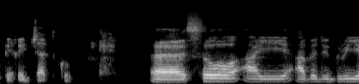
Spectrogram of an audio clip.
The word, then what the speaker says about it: Peretjatko: So, my name is Peretjatko, or Peretjatko, as you said, because Peretjatko, it is a French pronunciation, and Peretjatko, it is a Ukrainian one. But I'm French, and the French pronunciation is the official one, so Peretjatko.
